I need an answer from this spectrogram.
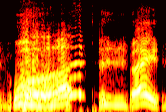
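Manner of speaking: loud, high What in disbelief; shocked. Retold or imitated. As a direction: yell it in amazement. Repeating shocked reaction.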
